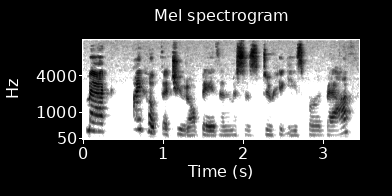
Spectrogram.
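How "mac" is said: usual speaking voice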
